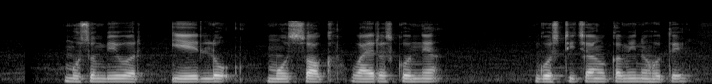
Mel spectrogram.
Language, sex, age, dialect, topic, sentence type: Marathi, male, 25-30, Varhadi, agriculture, question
